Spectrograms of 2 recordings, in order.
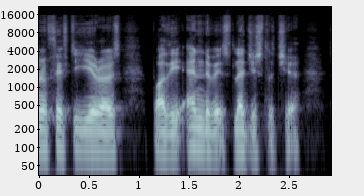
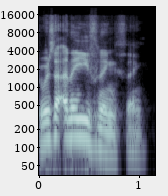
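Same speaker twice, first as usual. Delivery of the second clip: ordinary talk, nothing marked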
